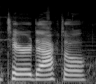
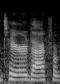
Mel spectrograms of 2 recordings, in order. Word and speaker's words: pterodactyl: Why couldn't the pterodactyl... Why Ray's here. can't you hear the pterodactyl going to the bathroom? I don't know. Because the P is silent.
